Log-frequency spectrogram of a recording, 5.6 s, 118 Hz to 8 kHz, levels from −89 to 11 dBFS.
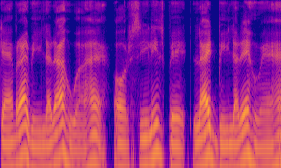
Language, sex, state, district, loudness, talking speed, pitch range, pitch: Hindi, male, Jharkhand, Ranchi, -21 LUFS, 140 wpm, 100-135 Hz, 110 Hz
